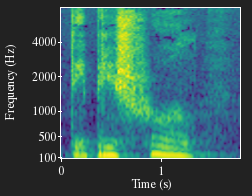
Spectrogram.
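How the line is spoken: Whisper. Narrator (Russian): прошептал Данила

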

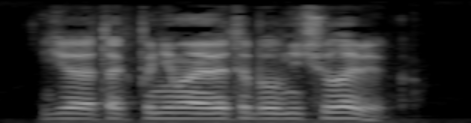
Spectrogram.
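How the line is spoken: Dry. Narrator (Russian): сухо сказала Китти

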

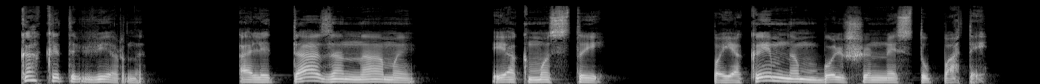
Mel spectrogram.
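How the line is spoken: Hoarse, strained voice. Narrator (Russian): Он хрипловато прокашлялся и произнес сдавленным голосом

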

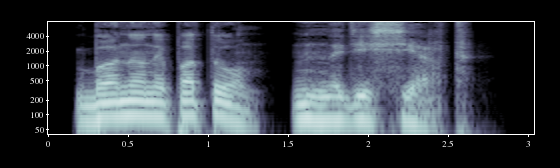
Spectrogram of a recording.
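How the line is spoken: Rasped through gritted teeth. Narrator (Russian): проскрипел зубами закоренелый преступник

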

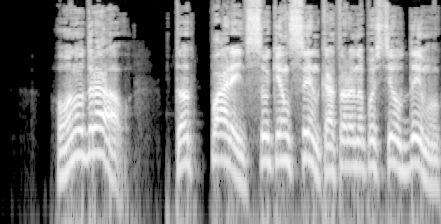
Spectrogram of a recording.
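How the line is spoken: Shouting, accent gone. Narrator (Russian): крикнул Джон, и его акцент совершенно пропал

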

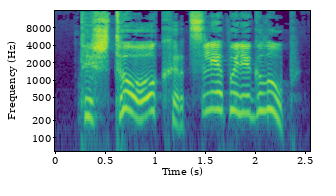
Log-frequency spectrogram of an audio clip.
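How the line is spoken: Chuckling. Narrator (Russian): хохотнул темная звезда

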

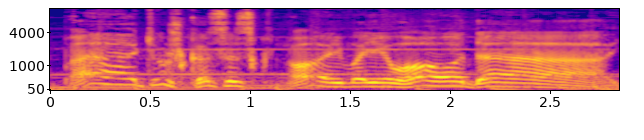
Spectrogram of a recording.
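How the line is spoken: Crowd roaring in unison. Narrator (Russian): Едва ли не хором проревела толпа

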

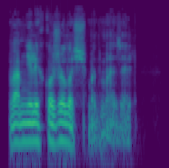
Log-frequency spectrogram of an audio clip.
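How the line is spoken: Gentle. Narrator (Russian): мягко произнес Пуаро

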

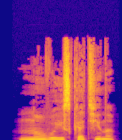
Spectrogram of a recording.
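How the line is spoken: Almost calm. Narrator (Russian): сказала она почти спокойно

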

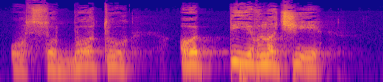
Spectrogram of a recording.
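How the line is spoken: Hoarse exclamation. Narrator (Ukrainian): хрипко вигукнув

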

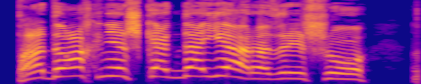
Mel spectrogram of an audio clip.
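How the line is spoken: Yell. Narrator (Russian): заорал Ван Дикен

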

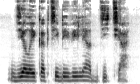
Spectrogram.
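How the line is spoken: Plain. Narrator (Russian): сказал Клиган

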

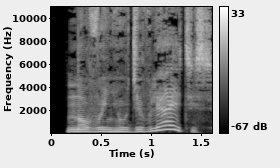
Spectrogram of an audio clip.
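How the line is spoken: Exclaiming. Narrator (Russian): воскликнула она

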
